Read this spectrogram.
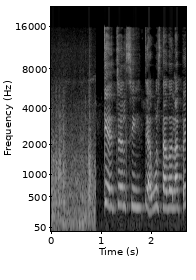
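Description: A young woman speaks brightly and cheerfully, close up.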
